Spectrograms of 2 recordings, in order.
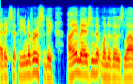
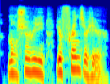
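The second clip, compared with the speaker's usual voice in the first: gentle, soft, hushed words; 2 semitones higher, 6 dB quieter than usual. A mother kneels beside her hysterical daughter and speaks to her softly. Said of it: "and softly said".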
